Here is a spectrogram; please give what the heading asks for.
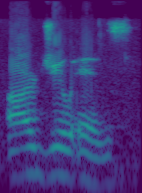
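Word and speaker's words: Arguys: How do you say the other one? Arginus. Arduous. A-R-G-U-Y-S. Arduous. Arduous.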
